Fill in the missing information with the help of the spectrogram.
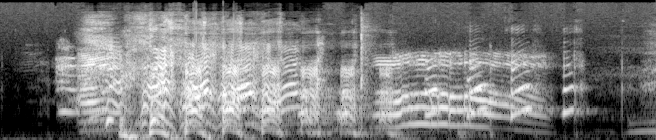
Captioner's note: laughing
